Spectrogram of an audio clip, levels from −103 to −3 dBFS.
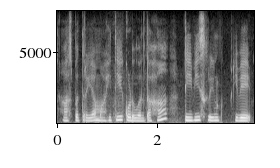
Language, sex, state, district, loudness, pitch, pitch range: Kannada, female, Karnataka, Bangalore, -17 LUFS, 215 Hz, 200-235 Hz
